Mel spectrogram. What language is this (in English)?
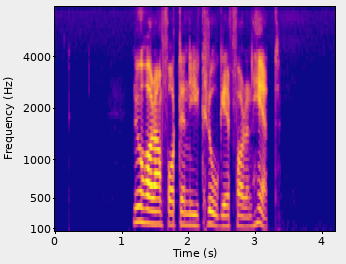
Swedish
